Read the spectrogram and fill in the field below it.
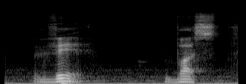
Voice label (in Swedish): Vast, Romska alfabetet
